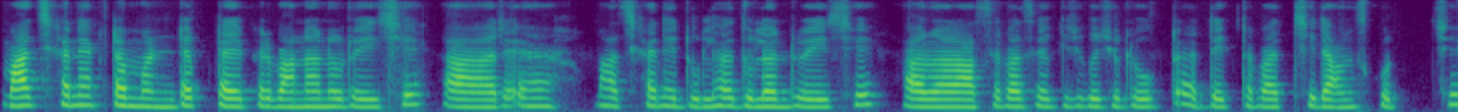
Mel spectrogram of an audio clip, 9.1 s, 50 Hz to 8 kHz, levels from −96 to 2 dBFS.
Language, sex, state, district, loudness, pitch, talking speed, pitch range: Bengali, female, Chhattisgarh, Raipur, -22 LUFS, 210 Hz, 145 wpm, 200-220 Hz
